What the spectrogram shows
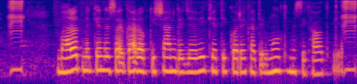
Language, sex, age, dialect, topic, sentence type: Bhojpuri, female, 31-35, Northern, agriculture, statement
